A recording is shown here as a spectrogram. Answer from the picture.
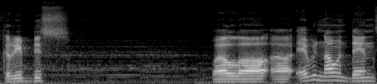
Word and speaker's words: Charybdis: their bone model during the firing animations it's pronounced Charybdis well every now and then some wise guy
